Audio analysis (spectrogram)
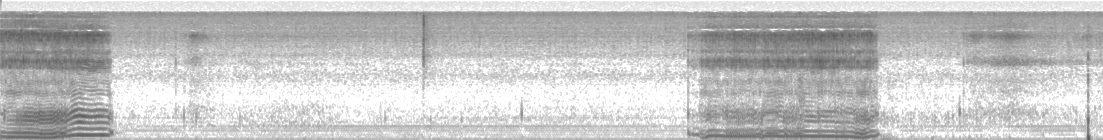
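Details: Sleeping English bulldog Pebbles gives two loud snores about six seconds apart, each a rumbling, buzzy drone of one to two seconds with a slightly wavering pitch, with quiet steady hum in between inside the room.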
